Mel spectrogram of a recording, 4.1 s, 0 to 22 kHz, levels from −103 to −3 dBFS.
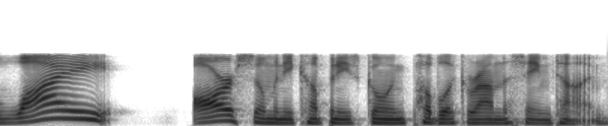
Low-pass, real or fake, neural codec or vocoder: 3.6 kHz; fake; codec, 16 kHz, 0.9 kbps, LongCat-Audio-Codec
